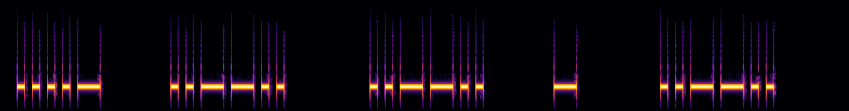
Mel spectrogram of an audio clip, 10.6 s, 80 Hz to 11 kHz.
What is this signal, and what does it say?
Morse code, heard as a keyed tone, about 13 wpm, spaced as for 7 wpm, 800 Hz. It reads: 4??T?
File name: LEZIONI / 10 SIGNS / 10B INT ws 12wpm 3527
